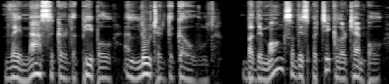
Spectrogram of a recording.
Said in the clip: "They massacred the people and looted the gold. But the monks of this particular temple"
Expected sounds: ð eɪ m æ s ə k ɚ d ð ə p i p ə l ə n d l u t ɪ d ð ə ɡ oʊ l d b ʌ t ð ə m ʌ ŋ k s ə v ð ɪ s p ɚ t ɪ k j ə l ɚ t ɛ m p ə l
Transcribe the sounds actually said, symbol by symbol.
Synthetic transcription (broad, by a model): ð eɪ m æ s ə k ɚ d ð ə p i p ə l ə n l u t ɪ d ð ə ɡ oʊ l d b ʌ t ð ə m ʌ ŋ k s ə v ð ɪ s p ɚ t ɪ k j l ɚ t ɛ m p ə l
